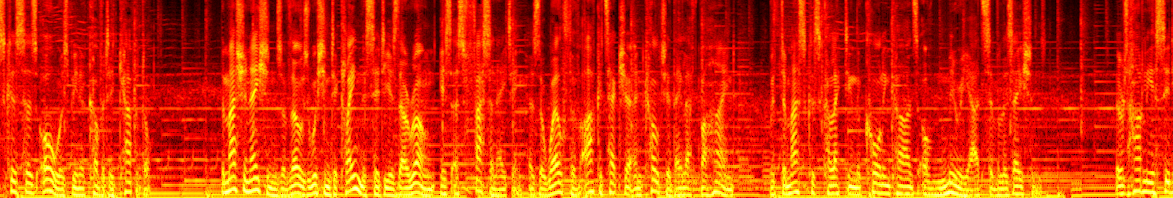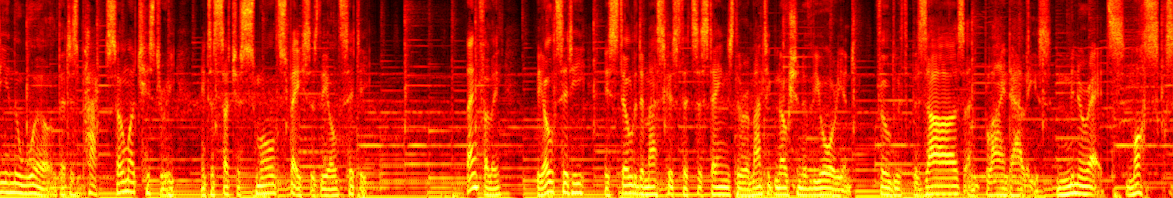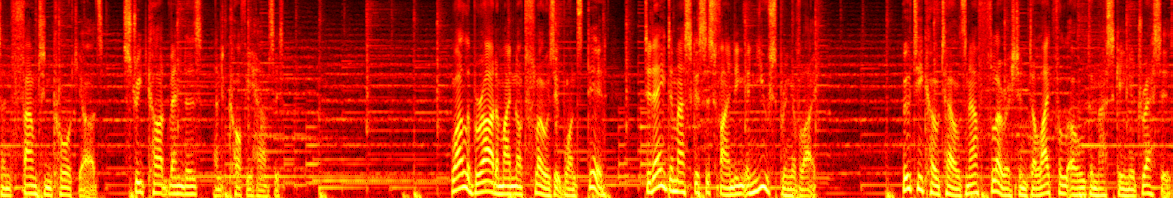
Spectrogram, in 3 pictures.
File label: Travel Narration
